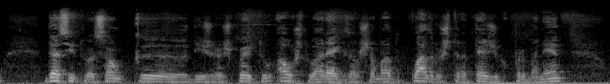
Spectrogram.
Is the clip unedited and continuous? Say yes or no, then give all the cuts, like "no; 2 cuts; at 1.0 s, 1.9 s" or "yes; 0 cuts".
yes; 0 cuts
